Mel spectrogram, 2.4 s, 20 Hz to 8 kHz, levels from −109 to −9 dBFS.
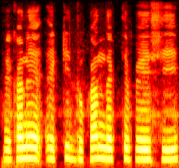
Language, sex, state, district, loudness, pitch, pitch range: Bengali, male, Assam, Hailakandi, -19 LUFS, 185 Hz, 175-190 Hz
